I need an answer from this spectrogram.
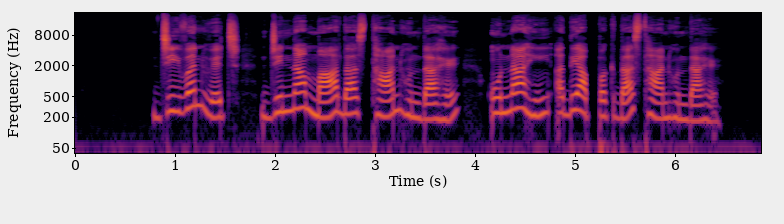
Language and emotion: Punjabi, neutral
